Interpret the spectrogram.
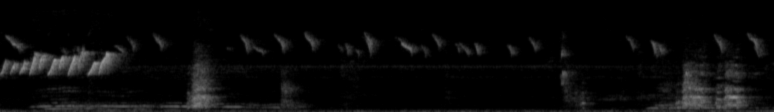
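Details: Orange minivet calling the flock: thin, very high, short whistled notes repeated rapidly, with a quick chattering run at the start and a few louder chirps in between.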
